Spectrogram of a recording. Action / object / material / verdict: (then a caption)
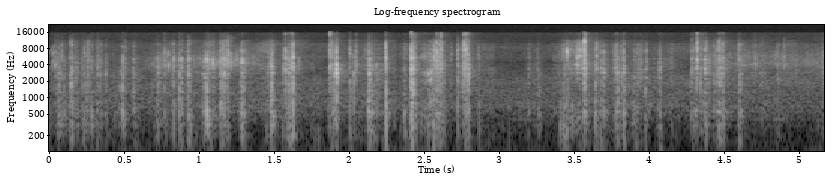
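tap / thin plastic water bottle / PET plastic / none. Fingernails tap rapidly on a large, clear PET water bottle with a paper label, partly filled with water and hollow, while squeezing its thin plastic. About two dozen quick, dry clicks and crinkles come through, each dying away almost instantly, with a hollow tone around 316 Hz and bright, crackly edges. There is a short lull near the middle before the tapping resumes.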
